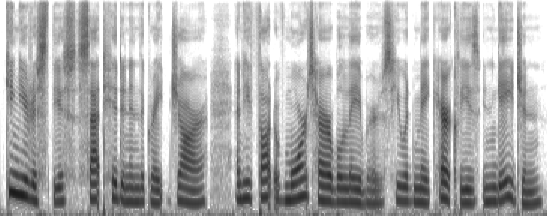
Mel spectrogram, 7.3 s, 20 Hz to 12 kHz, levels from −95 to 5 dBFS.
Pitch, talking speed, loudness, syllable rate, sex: 185 Hz, 175 wpm, -19 LUFS, 4.6 syllables/s, female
